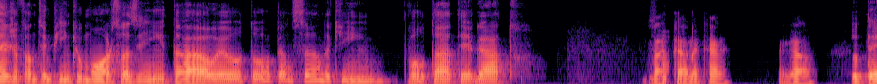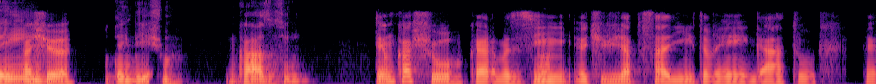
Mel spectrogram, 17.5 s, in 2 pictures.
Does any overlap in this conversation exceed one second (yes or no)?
no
